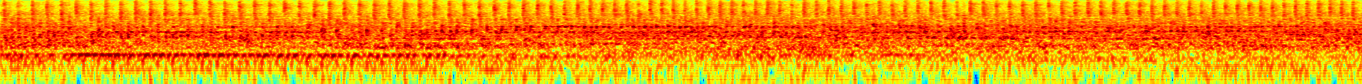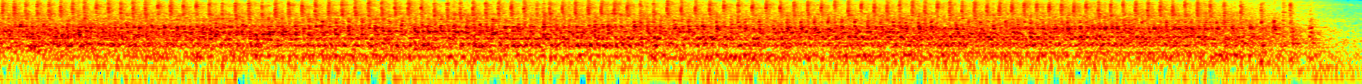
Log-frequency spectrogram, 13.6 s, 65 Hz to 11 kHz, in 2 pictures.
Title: Honda s2000 worse rod knock I ever heard!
